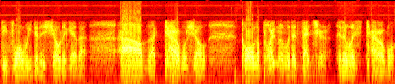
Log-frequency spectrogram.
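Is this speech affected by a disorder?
Yes: throat cancer, vocal cord removed, partial laryngectomy, right vocal cord removed; vocal surgery removing part of larynx including right vocal cord, now a stump; voice lost after surgery, left cord trained to reach past midline to stump for sound.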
